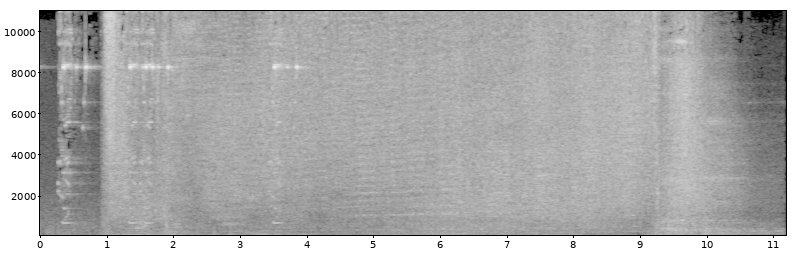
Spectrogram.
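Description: An energy beam hums and crackles loudly.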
